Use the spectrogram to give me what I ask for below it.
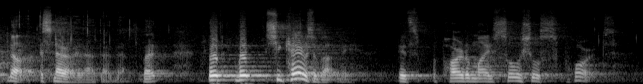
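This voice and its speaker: A man speaks at a moderate pace, his loudness swinging widely, with noticeable background noise behind him. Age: 60s. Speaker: public health speaker. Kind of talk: public talk to community audience.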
